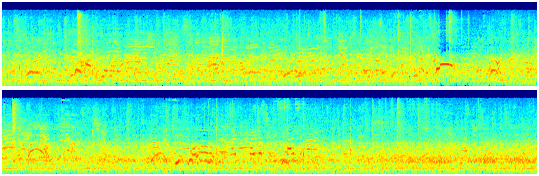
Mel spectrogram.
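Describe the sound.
Outdoor street ambience on a summer evening in Berlin, with a steady hum of crowd chatter and overlapping voices, occasional footsteps and brief clatters rising out of the continuous babble.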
